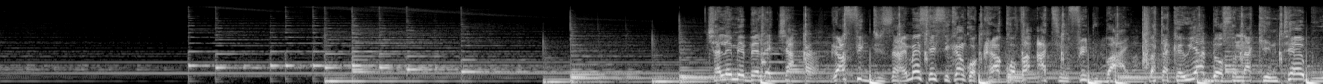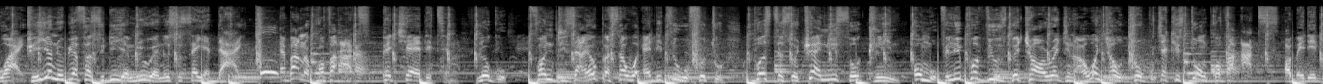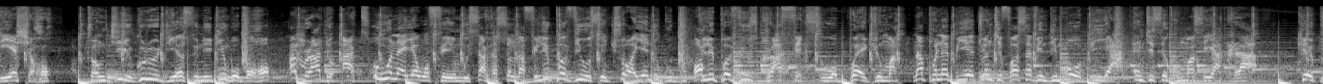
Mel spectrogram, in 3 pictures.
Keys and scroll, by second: 18.2 ctrl+t, 26.5 Return.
